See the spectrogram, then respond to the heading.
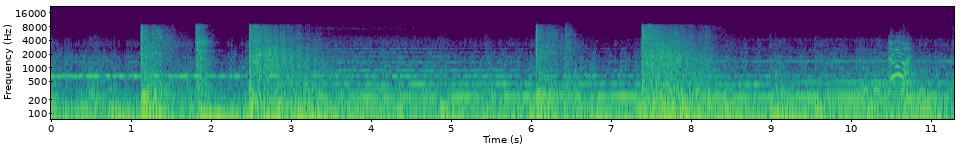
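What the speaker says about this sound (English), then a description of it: "Now spit out a few grenades." Grenades launched from an armored suit in the game Cryptark, a handful of deep booming blasts spaced several seconds apart over a steady mechanical hum, each burst loud and punchy with a short crackling tail.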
